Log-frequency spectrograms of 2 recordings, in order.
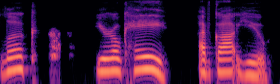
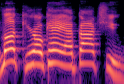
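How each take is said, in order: First: The pitch falls lower through the phrase. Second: The pitch stays high through the phrase. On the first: The speaker calls it right. "your voice, if you were talking to a friend, would fall a little bit" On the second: The speaker calls it wrong. "You wouldn't say"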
